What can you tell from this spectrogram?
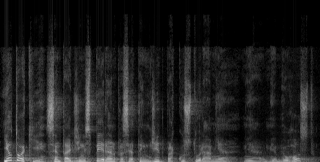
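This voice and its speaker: A Brazilian man in his fifties, a pastor telling a story in a sermon, with a high, slightly husky voice. He acts out the people in his story with animated voices, and his words ring out with the long reverb of a church hall. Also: quick pace. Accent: Brazilian Portuguese. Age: 50s.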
